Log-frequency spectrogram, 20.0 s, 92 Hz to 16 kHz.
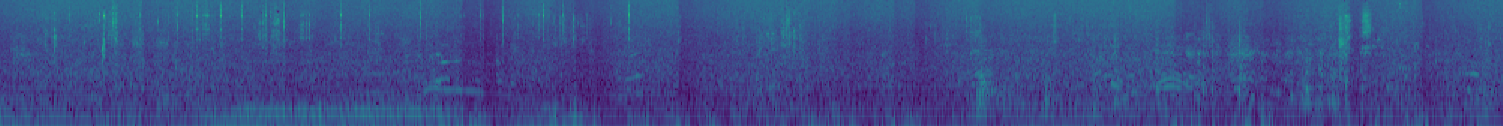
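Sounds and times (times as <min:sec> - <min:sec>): faint voices: 0:00.0 - 0:20.0
wind buffeting microphone: 0:00.0 - 0:20.0.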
